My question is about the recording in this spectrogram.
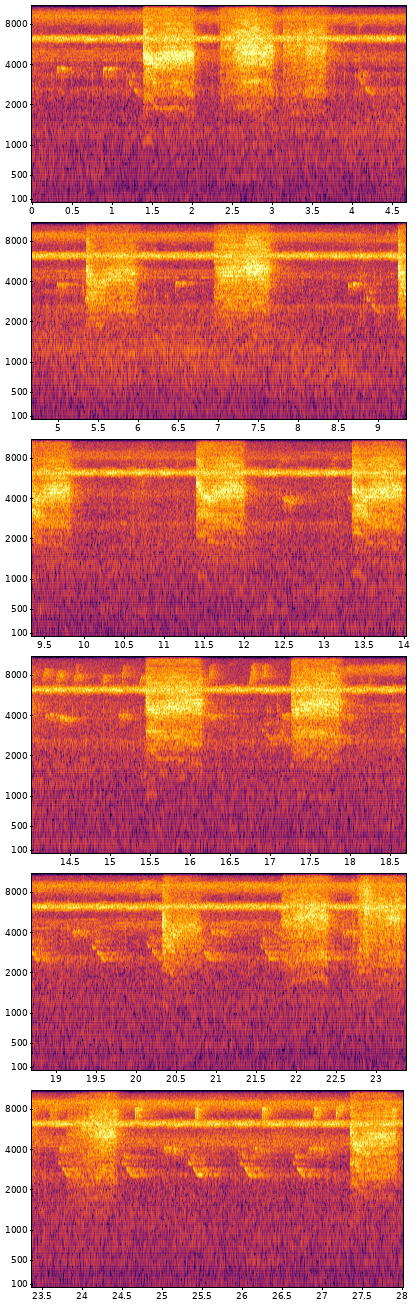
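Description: Northern mockingbird giving short, harsh, raspy scold calls about every two seconds, the call it uses when mobbing a barred owl. A steady high insect drone runs underneath.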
